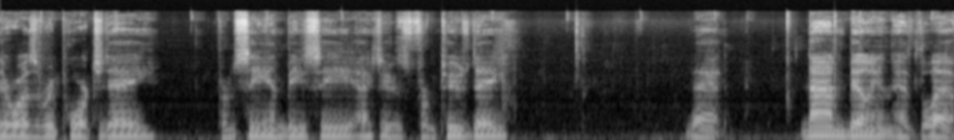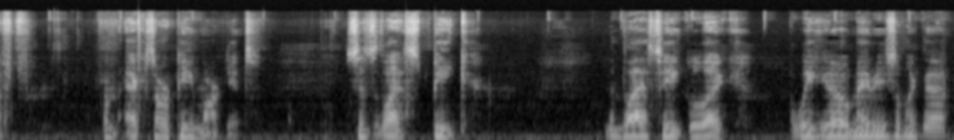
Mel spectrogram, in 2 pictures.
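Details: Aphasia with mild dysarthria in a man four years after a stroke. Afterwards he could not talk, understand or read words, and was mostly unable to speak for about two years. He still slurs sometimes and substitutes words.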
